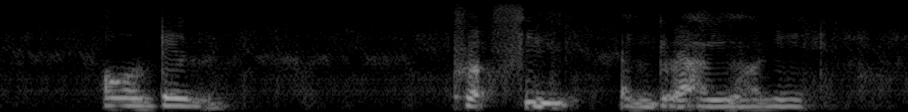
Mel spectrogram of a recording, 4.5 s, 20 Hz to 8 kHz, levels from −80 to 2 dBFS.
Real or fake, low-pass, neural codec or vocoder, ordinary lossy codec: fake; none; codec, 16 kHz, 1 kbps, FreqCodec, smaller model; none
